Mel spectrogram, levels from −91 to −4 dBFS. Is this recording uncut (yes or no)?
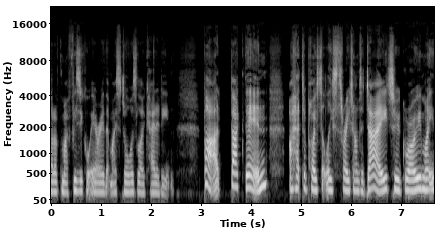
yes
